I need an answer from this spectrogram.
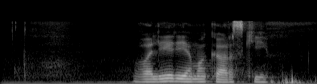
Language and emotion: Russian, neutral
